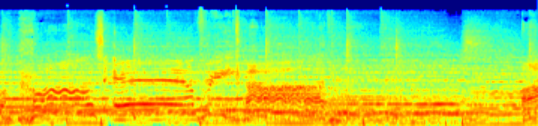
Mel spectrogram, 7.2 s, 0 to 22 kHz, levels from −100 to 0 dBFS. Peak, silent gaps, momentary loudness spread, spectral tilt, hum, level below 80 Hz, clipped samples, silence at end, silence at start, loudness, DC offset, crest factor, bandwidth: -4 dBFS; none; 6 LU; -4.5 dB/octave; none; -34 dBFS; under 0.1%; 0 s; 0 s; -16 LUFS; under 0.1%; 12 dB; 16.5 kHz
